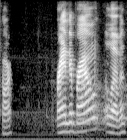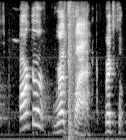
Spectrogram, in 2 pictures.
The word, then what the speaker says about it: Retzlaff: Parker Retzlaff. Am I saying that right? Parker Resloff? Rizloff. I knew I was saying it wrong.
